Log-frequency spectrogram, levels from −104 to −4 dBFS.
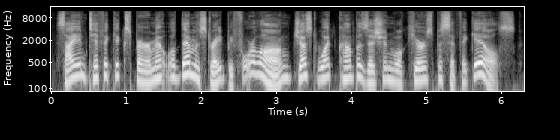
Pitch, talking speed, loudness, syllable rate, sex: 175 Hz, 125 wpm, -19 LUFS, 4.6 syllables/s, male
